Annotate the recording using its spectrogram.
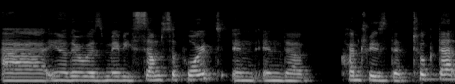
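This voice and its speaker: In an Arabic accent, a woman with a medium-pitched voice speaks at a fairly slow pace against a quiet background. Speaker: policy analyst. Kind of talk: webinar panel discussion. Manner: halting, many fillers and repetitions.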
